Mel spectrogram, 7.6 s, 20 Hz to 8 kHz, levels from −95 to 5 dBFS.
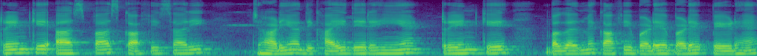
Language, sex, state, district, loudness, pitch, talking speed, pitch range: Hindi, male, Bihar, Samastipur, -19 LUFS, 125 Hz, 140 wpm, 120-135 Hz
